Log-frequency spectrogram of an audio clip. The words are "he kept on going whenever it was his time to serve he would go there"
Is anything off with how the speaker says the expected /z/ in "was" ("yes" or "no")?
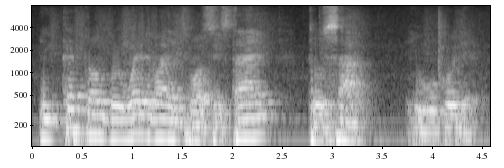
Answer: yes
